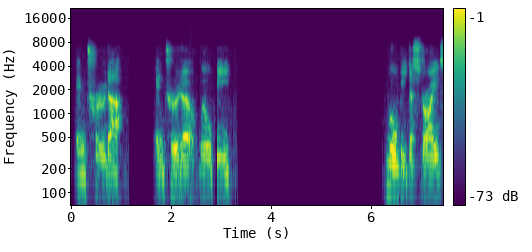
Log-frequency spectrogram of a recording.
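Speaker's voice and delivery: lightly voiced guard robot, flat warning; robotic voice. Guard robot warns the intruder, lightly voiced robot. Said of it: "a robotic voice".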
